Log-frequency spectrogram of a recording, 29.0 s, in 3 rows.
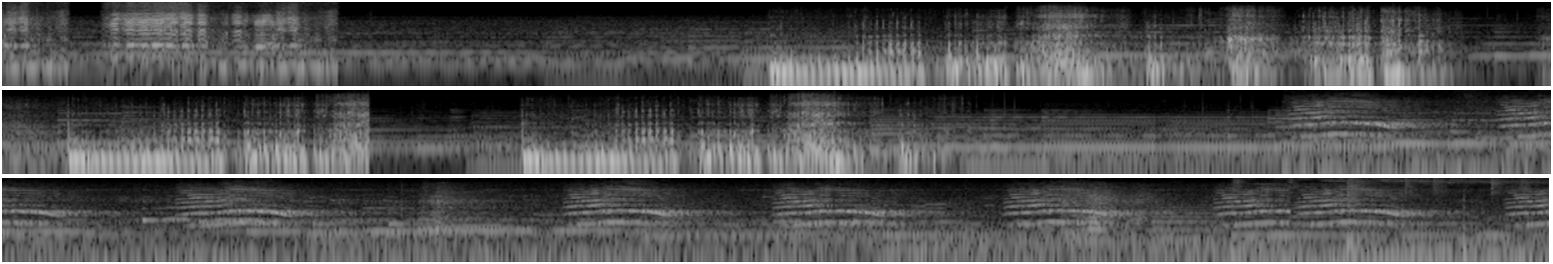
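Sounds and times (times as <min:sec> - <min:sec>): background music: 0:00.0 - 0:29.0
lion roaring: 0:04.8 - 0:12.0, 0:12.9 - 0:15.8.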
